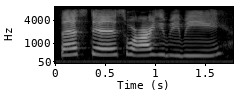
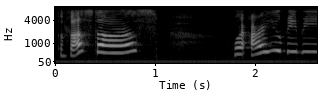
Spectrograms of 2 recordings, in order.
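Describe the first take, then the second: First: Said in the usual way. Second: Much higher playful calling voice; like calling a pet to come out; high sing-song call. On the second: Pretend. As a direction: call the name up high, coaxing.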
